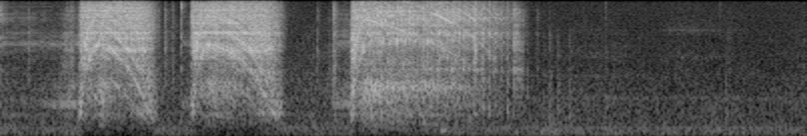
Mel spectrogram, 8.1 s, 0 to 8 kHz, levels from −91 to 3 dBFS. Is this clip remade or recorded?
remade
